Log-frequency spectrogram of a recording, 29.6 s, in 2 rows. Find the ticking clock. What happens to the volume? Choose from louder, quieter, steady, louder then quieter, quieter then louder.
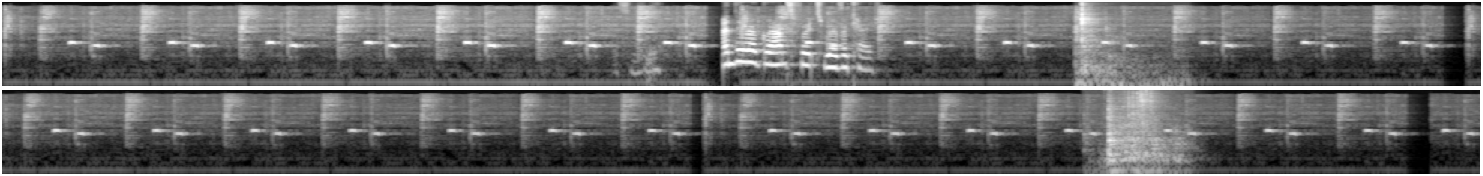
quieter.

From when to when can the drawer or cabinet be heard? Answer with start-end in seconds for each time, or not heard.
10.7-11.9, 25.6-26.7.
